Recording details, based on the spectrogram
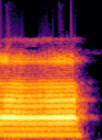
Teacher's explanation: ان نون پر غنہ بھی ہے اور شد بھی ہے، نون 2 بار شد کی وجہ سے ادا ہوگا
